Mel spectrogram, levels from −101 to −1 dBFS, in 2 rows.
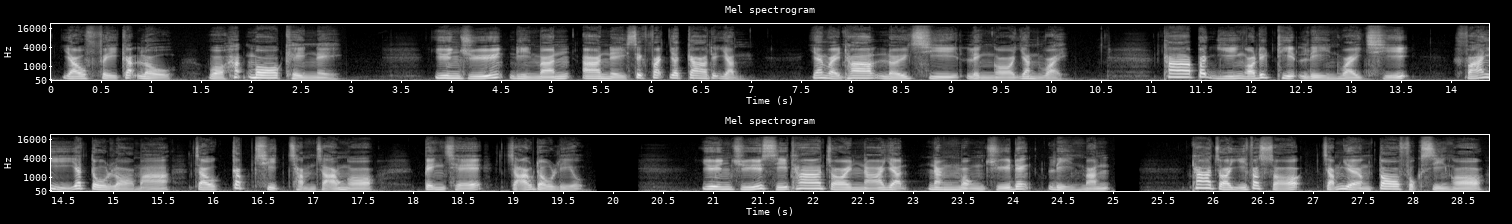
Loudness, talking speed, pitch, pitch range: -20 LUFS, 165 characters per minute, 125 Hz, 110-160 Hz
